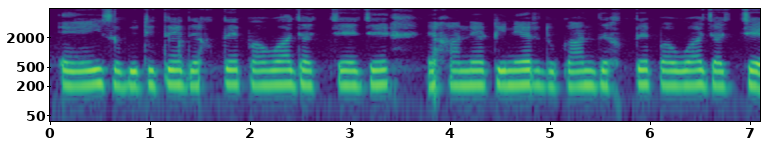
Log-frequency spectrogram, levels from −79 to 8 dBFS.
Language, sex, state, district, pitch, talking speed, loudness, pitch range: Bengali, female, Assam, Hailakandi, 210 Hz, 100 wpm, -15 LUFS, 210-220 Hz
